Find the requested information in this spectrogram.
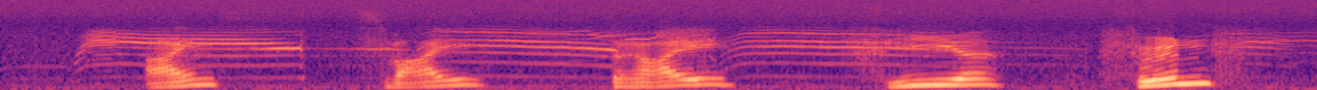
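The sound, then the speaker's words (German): A gathering of cats meows in a series of drawn-out, wavering cries, about five distinct meows spaced a second or so apart. They vary in pitch and length, and no other sounds compete with them. “Eine Katzenversammlung. Eine richtige Versammlung.”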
